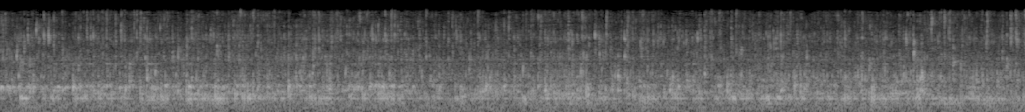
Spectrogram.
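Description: Water running steadily with fine splashing and crackling.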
